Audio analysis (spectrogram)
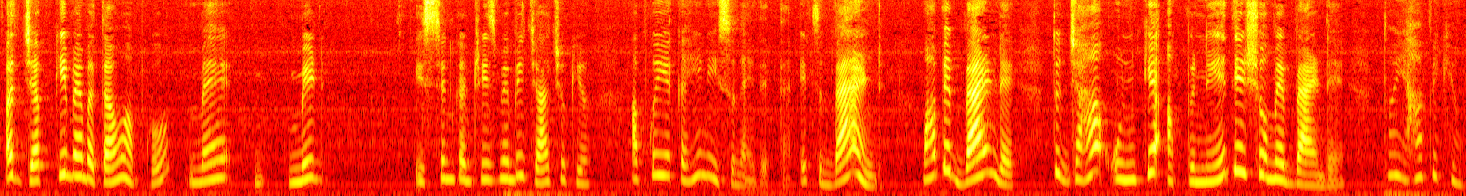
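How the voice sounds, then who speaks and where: A woman with a clearly high-pitched voice speaks off the cuff, as if interviewed. She is conversational and slips English words into her sentences. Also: expressive, a little slow, a little mellow, a little hiss or hum. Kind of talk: spontaneous interview opinion.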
